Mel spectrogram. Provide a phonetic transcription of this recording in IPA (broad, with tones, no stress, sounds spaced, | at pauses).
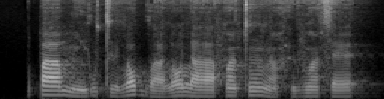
p aː˦ m ĩ˨ j u˧ t ɨ˨ l ɔ˦ ɡʷ aː˨ l ɔ˦ l aː˧ f ã˦ t ũ˦ l ã˨ h ɨ˧ v ã˦ s ɛ˦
